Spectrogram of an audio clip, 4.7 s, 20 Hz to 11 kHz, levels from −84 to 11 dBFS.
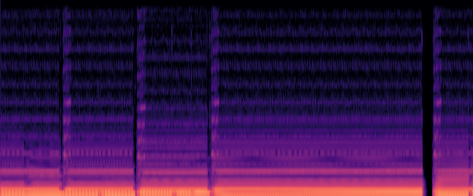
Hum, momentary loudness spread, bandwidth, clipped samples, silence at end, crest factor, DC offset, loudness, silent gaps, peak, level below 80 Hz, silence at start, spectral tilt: none; 3 LU; 5.6 kHz; under 0.1%; 0 s; 10 dB; under 0.1%; -16 LUFS; 4.27-4.32 s; -4 dBFS; -44 dBFS; 0 s; -10.5 dB/octave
